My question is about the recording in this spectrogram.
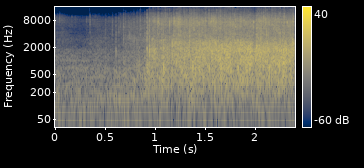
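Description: Audience applauding in a hall, starting suddenly about a second in and carrying on steadily.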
